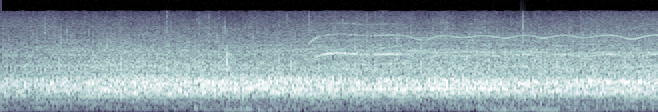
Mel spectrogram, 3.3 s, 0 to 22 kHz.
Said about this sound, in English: Barack Obama now projected to be the 44th president of the United States. The crowd went hysterical. There were tears of joy. And the masses that lined Chicago's Grant Park were ecstatic to be a part of history.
